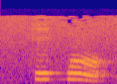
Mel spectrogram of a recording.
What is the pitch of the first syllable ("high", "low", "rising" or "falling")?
high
